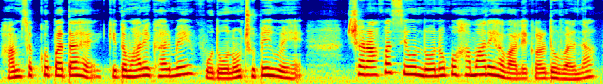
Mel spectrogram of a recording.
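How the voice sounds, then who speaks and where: A woman's voice: fairly high pitch, animated, moderate pace, a little mellow, voice pushed up, close to an everyday voice. A woman voicing a blustering armed man in a story, challenging and scornful. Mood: threatening. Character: blustering armed man, sizing up his opponent.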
